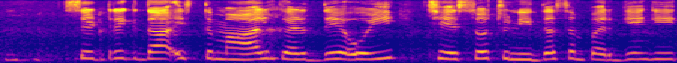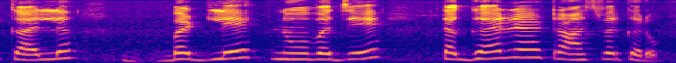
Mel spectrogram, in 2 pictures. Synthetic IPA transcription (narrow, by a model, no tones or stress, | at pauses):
sɪʈɾɪkd̪aːʔɪst̪eːmaːlkəɾd̪eːɦoːiː | t͡ʃʰeːsɔːt͡ʃʊniːd̪aːsəmpəɾɡẽːɡiːkəl | bəɖleːnɔːʋəd͡ʒeː | ʈəɡəɾʈɾãːnspʰəɾkəɾo̰ː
